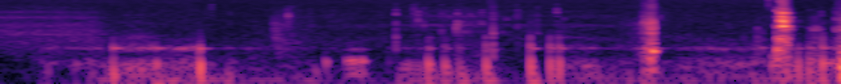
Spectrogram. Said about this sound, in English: It's tough drinking water with these things, isn't it? Yeah, kind of. Get it out of the way, move it back.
